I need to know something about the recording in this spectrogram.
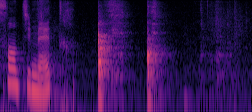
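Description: A cleaver chops on a wooden board.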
